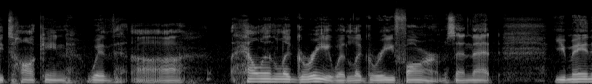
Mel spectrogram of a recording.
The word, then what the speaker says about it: Legare: It's a very, very old Charleston name, Legree, spelled L-E-G-A-R-E. And if you're new to the area, most people pronounce it Laguerre, but that would be a tip-off that you have moved here and are not haven't been here a long time.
